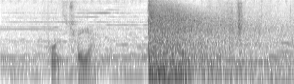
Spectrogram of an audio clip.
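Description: A single loud gunshot cracks out midway, its booming blast ringing and slowly fading over the following seconds, after a stretch of quieter background with faint murmuring.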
